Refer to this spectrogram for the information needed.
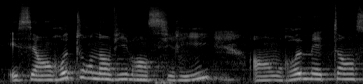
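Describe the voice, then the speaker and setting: Amid audible room echo, a woman talks at a fairly slow pace with fairly even intonation. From Syria, childhood partly in Paris and abroad. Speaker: author. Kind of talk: panel discussion.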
